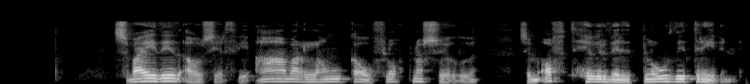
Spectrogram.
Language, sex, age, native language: Icelandic, male, 30-39, Icelandic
